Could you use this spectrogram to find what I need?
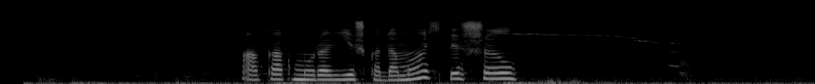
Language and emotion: Russian, neutral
